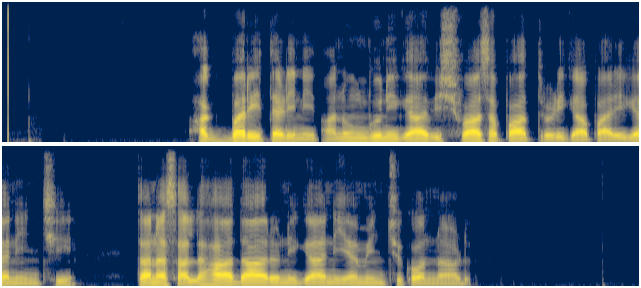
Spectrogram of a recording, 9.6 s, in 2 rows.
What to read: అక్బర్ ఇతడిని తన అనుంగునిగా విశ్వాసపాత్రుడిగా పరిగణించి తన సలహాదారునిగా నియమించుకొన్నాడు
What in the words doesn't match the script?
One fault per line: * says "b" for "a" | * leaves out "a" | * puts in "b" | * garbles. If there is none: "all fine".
* leaves out "తన"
